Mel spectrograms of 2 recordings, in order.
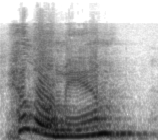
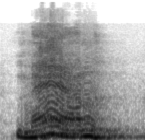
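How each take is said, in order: First: Slow, drawn-out "Hello, ma'am" as a telemarketer; a lightly voiced polite caller; imitating caller. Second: "Ma'am" pushed down a notch, lower and firmer. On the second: Retold or imitated. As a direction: drop the voice to sound manlier. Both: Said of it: "take it down a notch".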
